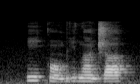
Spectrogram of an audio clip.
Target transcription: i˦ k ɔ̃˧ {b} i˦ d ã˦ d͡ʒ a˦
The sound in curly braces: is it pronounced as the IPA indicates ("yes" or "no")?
yes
